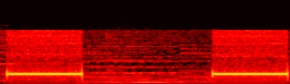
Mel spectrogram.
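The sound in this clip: Telephone ringing tone on an outgoing call: two steady, flat tones at one pitch, each about a second long, separated by a quiet gap with faint line hum.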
